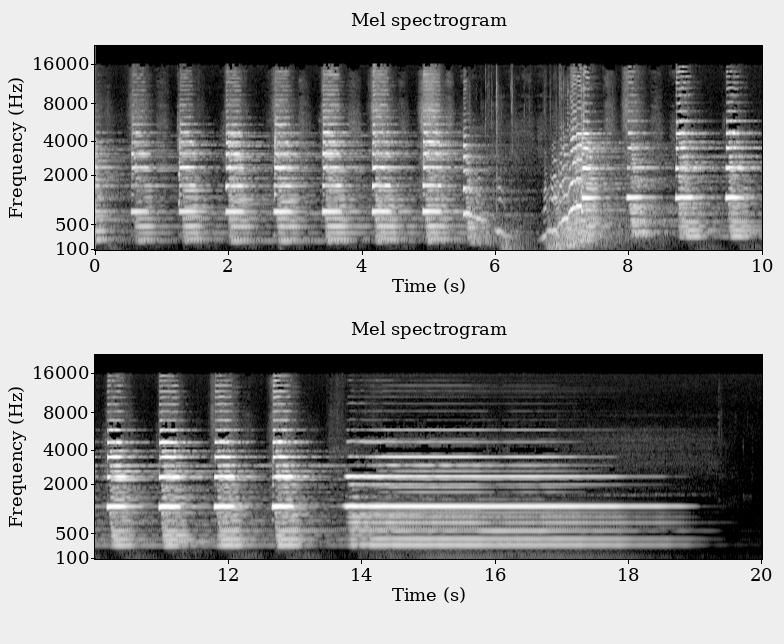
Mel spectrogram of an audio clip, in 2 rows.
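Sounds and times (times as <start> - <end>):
clarinet with electronics: 0.0 - 19.4.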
